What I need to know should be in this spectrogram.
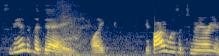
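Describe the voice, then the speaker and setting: Over background music, someone with an American accent talks at a very fast pace. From United States. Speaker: gaming video creator. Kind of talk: let's play commentary. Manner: casual, halting.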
